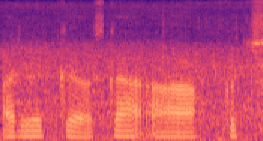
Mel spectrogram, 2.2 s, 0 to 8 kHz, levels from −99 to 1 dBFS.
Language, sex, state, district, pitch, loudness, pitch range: Hindi, male, Delhi, New Delhi, 105 Hz, -18 LUFS, 100-115 Hz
